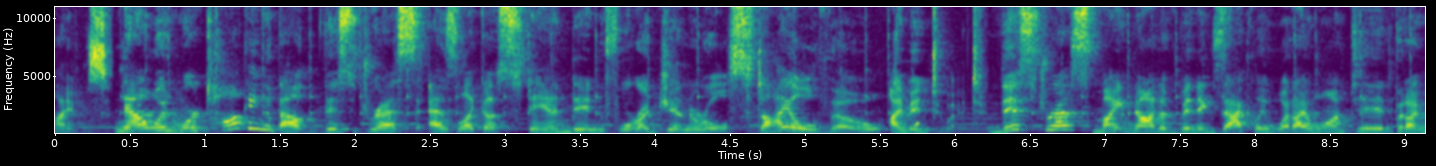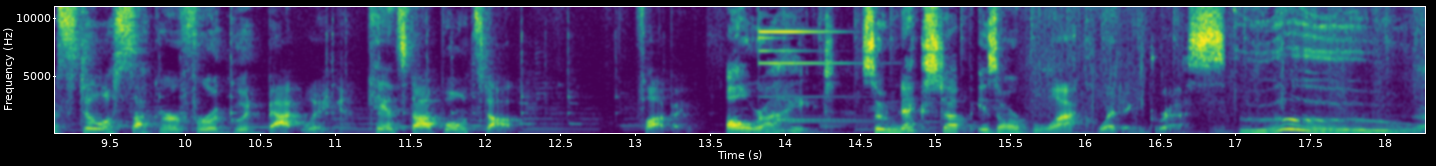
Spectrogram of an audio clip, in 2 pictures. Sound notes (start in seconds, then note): none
